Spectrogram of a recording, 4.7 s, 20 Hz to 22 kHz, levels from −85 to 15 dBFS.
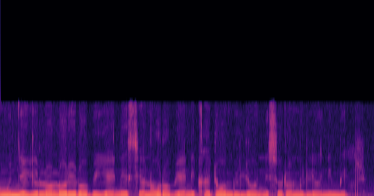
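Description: From start to finish the speech carries 4-bit ADPCM compression. Each sample is coded as a coarse step from a prediction, so a gritty hiss rides along with the louder syllables and sharp onsets crunch. Nothing survives above 10.6 kHz, which fits a sample rate near 22 kHz.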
